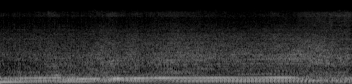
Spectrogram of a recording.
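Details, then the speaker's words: BMW E30 Touring, tested with throttle cable disconnected after new engine and fuel supply parts, second half of exhaust off: revs rise and fall cleanly with no stumble or hang, idle no longer creeping up; smooth revving. "it seems to be revving up much nicer than it was before the throttle pedal or mechanism must be a bit"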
